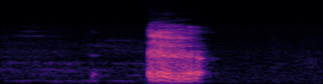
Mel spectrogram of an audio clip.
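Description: A man's single short throat-clearing cough, about a second in.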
